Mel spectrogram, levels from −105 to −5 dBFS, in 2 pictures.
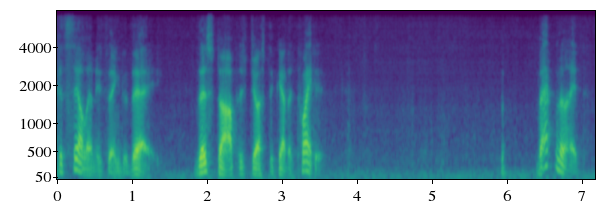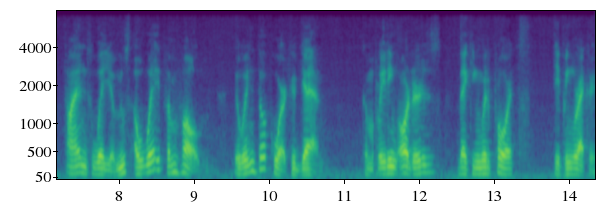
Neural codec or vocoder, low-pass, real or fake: codec, 16 kHz in and 24 kHz out, 0.6 kbps, FocalCodec, streaming, 4096 codes; 7.2 kHz; fake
